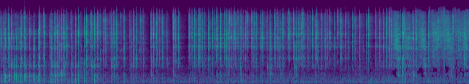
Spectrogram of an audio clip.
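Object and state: Pine wood board.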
